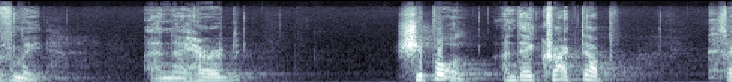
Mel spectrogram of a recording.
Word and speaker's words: Schiphol: No matter how many times they told me how to pronounce the word Schiphol, that phoneme is not in Irish or in English.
